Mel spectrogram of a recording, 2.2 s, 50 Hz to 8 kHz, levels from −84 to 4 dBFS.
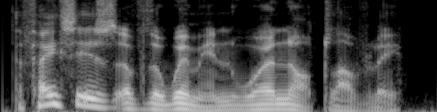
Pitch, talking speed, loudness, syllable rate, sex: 100 Hz, 220 wpm, -20 LUFS, 6.5 syllables/s, male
